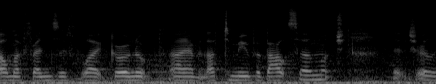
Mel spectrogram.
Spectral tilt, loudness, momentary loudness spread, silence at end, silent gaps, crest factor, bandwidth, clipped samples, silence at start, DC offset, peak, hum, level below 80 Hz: -5.5 dB/octave; -40 LUFS; 9 LU; 0 s; none; 16 dB; 19 kHz; under 0.1%; 0 s; under 0.1%; -24 dBFS; none; -46 dBFS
